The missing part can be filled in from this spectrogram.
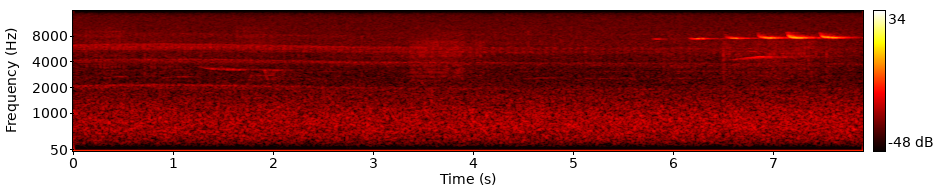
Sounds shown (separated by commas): Hermit Thrush song, Red-breasted Nuthatch song, tree creak, Hermit Thrush call, Douglas squirrel rattle, Golden-crowned Kinglet song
